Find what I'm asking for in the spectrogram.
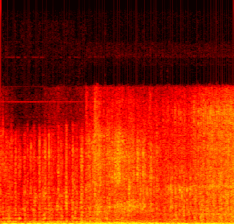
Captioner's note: growling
